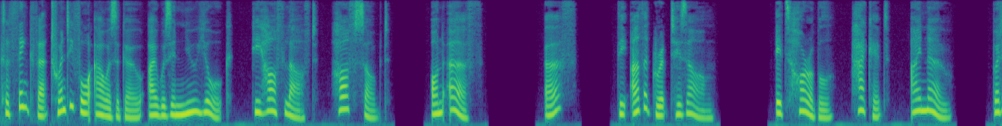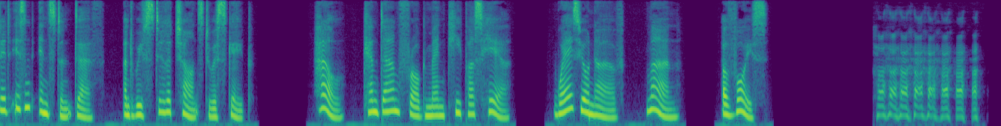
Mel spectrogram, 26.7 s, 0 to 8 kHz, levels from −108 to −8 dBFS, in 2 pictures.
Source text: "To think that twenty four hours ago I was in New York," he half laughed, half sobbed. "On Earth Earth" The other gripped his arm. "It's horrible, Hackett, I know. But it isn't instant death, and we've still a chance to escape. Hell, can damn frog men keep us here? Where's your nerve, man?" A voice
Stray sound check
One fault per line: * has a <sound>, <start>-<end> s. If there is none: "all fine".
* has a laugh, 25.0-26.6 s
